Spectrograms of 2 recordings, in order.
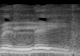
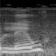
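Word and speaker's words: lei: estas fundas a 6.9 Ley Ley a veces yo pronuncio leu pero es ley la moneda rumanas es ley ellos no manejan el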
